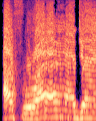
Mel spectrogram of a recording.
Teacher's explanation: kalau diwakafkan menjadi panjang dan tanwinnya hilang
